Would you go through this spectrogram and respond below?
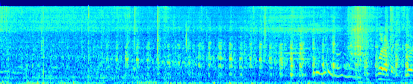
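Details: American Bully puppy panting in quick, steady breathy pulses over low rumbling background noise, with a human voice speaking briefly toward the end.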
